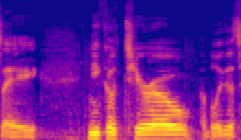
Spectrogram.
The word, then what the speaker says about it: Nicotero: It's a Nicotero, I believe that's how you say it, Nicotero.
